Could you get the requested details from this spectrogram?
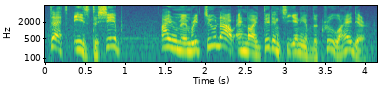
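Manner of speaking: a hint of a cocky merchant, lightly voiced; Gustav voice. A narrator's reading. Gustav recognizes the ship.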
